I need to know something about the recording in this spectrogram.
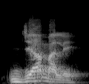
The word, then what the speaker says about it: llámale: Let's say, llámale, call him or call her, llámale. We don't say llámale, llámale. That sounds very weird and no one uses it like that. So we would rather say llámale, call him, llámale. Always with this pronunciation, with the J pronunciation, llámale.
